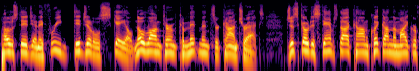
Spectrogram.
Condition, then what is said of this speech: None; typical speech.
